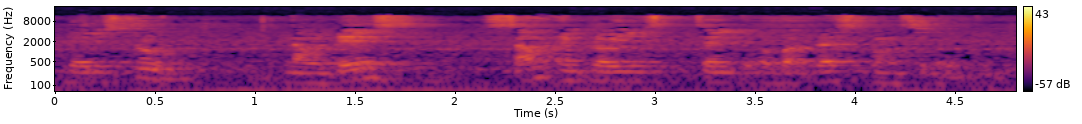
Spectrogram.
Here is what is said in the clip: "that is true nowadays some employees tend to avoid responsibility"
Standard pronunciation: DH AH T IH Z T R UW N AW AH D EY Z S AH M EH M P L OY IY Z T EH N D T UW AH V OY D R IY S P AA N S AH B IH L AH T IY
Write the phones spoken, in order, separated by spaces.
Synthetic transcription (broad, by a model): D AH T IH S T R UW N AW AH D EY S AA M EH M P L OY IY S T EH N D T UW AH B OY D R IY S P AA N S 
